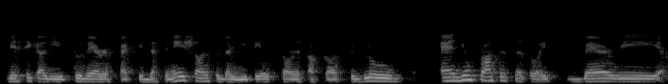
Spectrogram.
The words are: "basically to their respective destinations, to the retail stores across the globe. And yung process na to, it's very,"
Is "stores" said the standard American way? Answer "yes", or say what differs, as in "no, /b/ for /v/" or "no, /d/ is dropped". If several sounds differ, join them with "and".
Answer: no, /s/ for /z/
